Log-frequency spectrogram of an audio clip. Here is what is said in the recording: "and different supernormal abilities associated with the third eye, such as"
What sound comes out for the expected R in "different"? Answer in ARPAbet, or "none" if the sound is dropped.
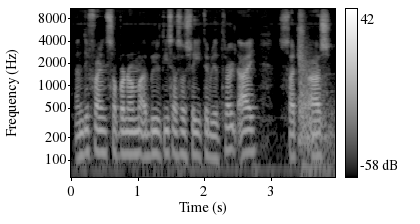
none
